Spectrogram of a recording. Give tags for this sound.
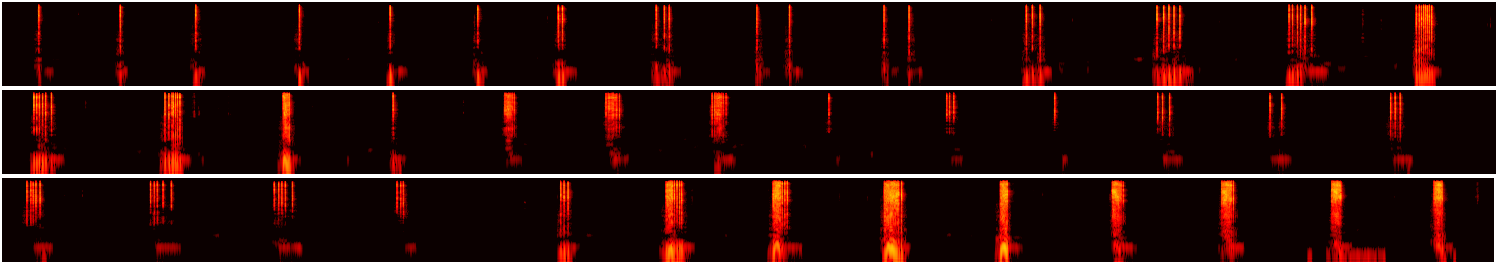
click; machine; insulin; ratchet; tools; gear; twist; plastic

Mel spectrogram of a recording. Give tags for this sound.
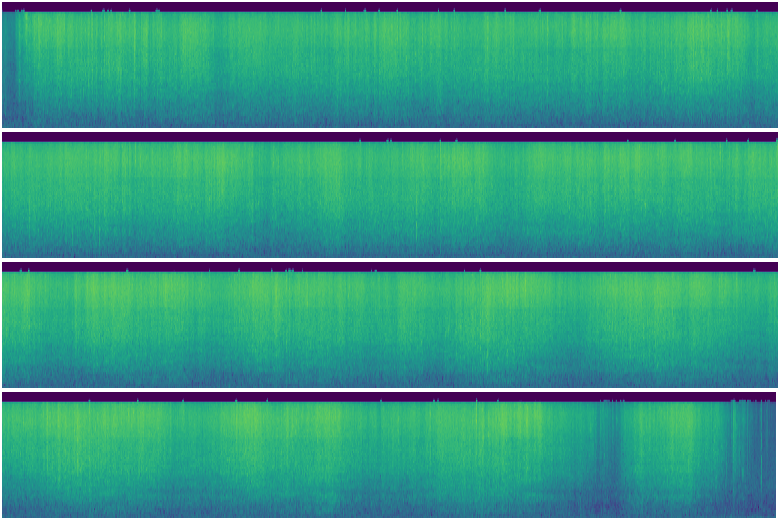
autumn; nature; leaves; field-recording

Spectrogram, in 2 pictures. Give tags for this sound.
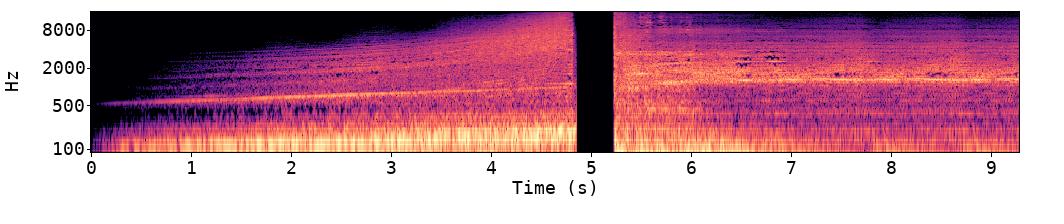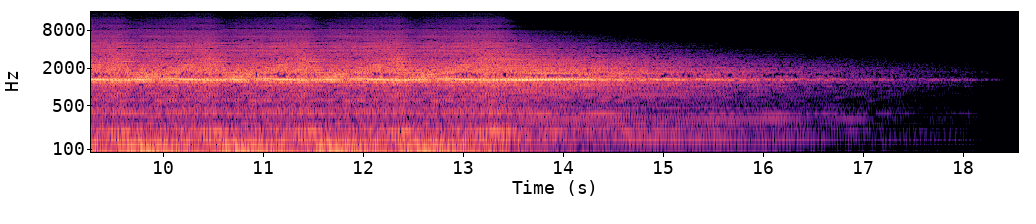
Halloween; prop; animated; build; pneumatic; spooky; trigger; scream; fright; creepy; animatronic; speaker; jumper; audio; horror; jump-scare; sound-effect; scare; loud; remix

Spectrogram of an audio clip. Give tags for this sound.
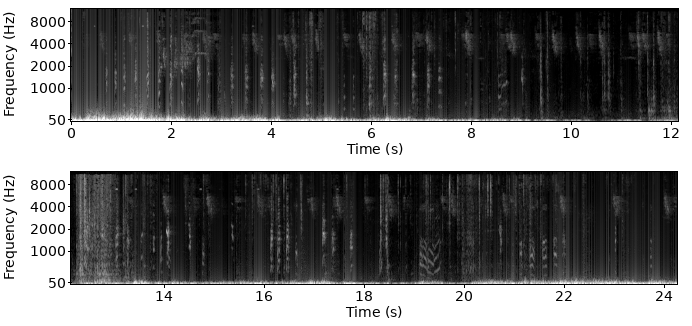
Chicken; Korea; Animal

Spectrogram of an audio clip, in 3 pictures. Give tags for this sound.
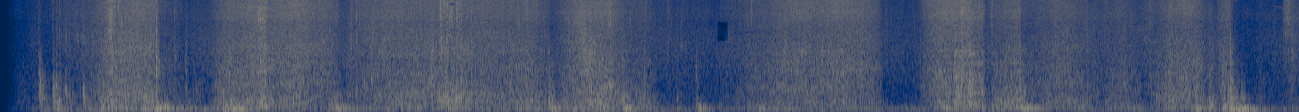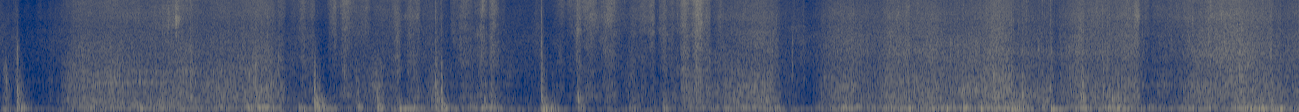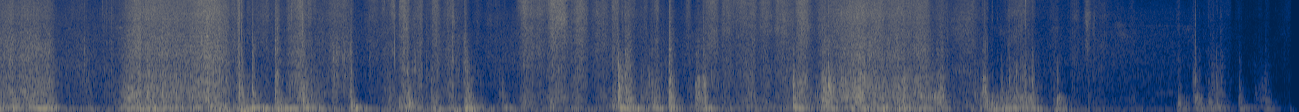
boat; cannoe; dirt; dragging; gravel; heavy; kayak; moving; narrow-boat; pull; row; row-boat; sand; scrap; scraping; sof

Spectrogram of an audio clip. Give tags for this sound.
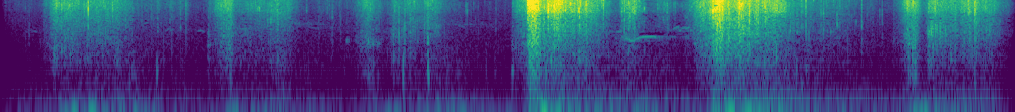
ambient; bird; crack; forest; grass; ground; meadow; step; stomp; walk

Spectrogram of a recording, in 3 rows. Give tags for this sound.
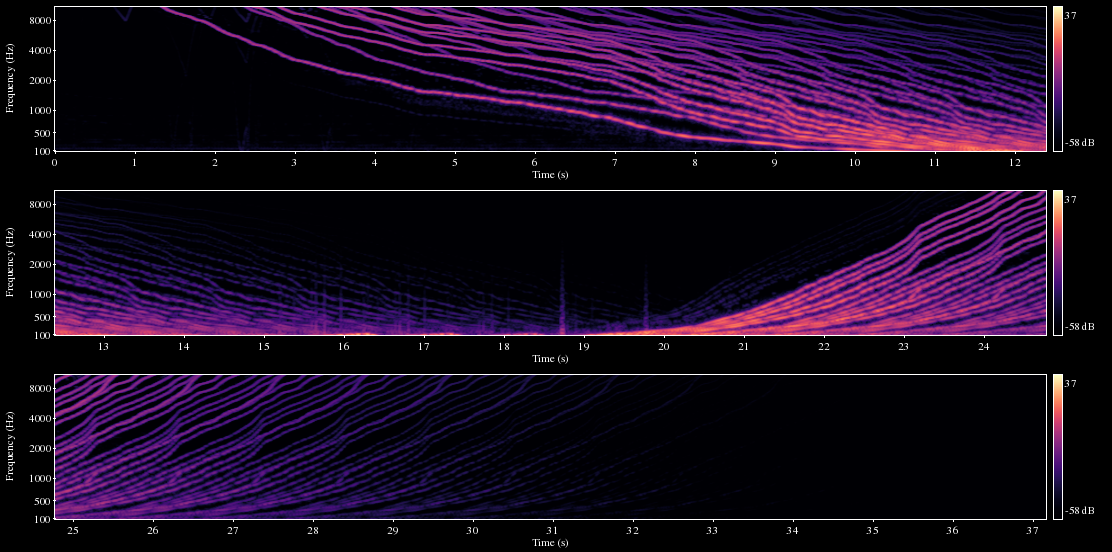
jen; jen-sx-100; keyboard; moog; prog-rock; radiophonics; retro; synth; sythesizer; vintage; workshop-experimental

